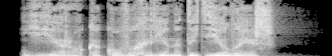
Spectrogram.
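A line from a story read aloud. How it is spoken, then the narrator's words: Hissed. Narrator (Russian): Прошипел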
